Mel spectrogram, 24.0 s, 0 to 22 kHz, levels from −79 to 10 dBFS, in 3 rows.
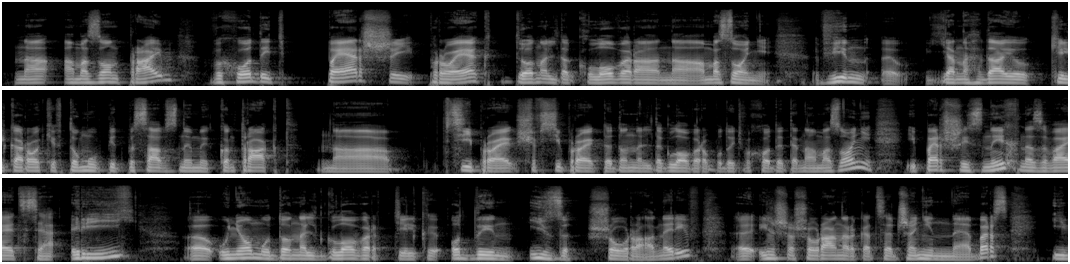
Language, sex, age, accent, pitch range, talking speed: Ukrainian, male, 20-39, native, 110-130 Hz, 135 wpm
